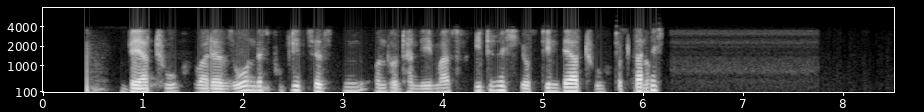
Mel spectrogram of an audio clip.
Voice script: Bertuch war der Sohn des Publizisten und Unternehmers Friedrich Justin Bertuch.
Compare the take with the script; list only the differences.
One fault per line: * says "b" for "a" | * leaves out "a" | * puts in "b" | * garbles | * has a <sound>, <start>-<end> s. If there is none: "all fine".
* garbles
